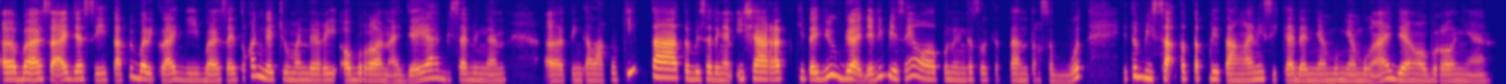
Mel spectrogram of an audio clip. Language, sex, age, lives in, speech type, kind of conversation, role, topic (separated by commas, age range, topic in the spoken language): Indonesian, female, 20-24, Indonesia, conversation, podcast, guest, Bagaimana cara berbaur dengan warga setempat saat bepergian?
